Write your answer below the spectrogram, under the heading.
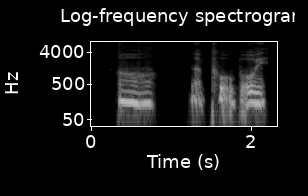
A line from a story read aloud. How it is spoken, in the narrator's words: sighed Mrs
